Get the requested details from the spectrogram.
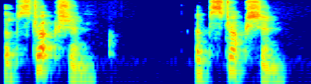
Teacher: Can you hear how I don't even really pronounce the O? Instead of saying ob, I say ob. · And it's lower. Ob and shun are lower than struck, which is higher.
